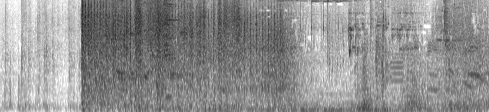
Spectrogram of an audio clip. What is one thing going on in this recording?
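Rapid gunfire rattles loudly at close range.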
